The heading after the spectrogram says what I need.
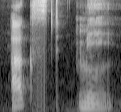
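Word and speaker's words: asked me: তবে সেই ক্ষেত্রে ভার্বের পাস্ট পার্টিসিপল ফর্ম এর আগে যদি কে ধ্বনি থাকে, অর্থাৎ সেই ক্ষেত্রে কে ধ্বনিটি বাদ যাবে, অর্থাৎ কে এর উচ্চারণ হবে না।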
